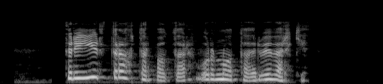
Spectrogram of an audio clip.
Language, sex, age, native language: Icelandic, female, 50-59, Icelandic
